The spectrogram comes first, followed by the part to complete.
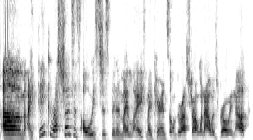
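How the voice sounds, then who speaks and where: A Korean-born woman in her thirties is a restaurant-owner guest on a casual podcast interview. Her medium-pitched voice is expressive and fast, and she sounds upbeat and enthusiastic.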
